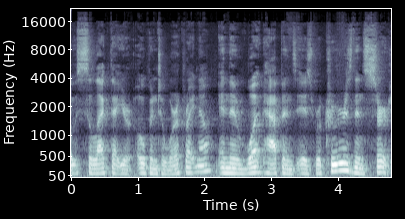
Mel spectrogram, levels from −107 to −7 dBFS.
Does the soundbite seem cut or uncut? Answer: cut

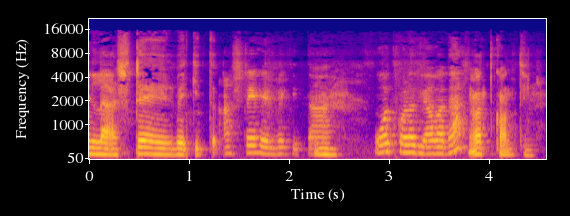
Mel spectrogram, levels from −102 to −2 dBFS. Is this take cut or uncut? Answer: uncut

